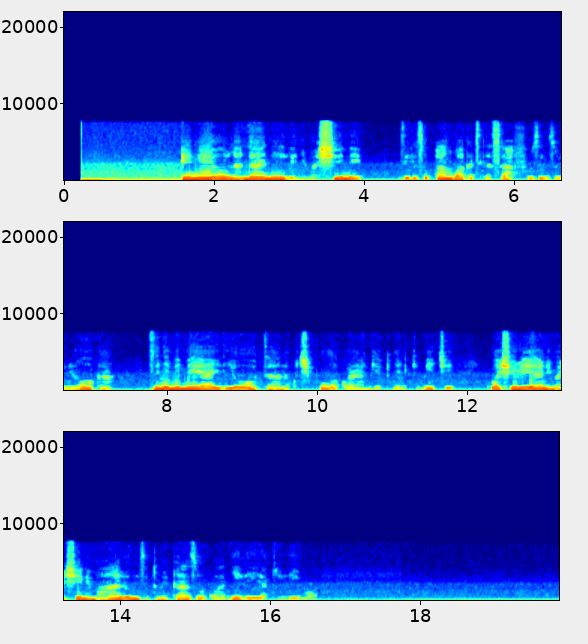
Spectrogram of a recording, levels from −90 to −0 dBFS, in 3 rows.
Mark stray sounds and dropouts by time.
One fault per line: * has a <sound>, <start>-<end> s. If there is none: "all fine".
all fine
